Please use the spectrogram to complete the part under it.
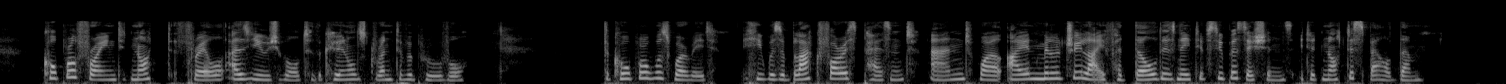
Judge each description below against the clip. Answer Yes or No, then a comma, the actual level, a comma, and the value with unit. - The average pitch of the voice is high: Yes, high, 225 Hz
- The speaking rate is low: No, average, 150 wpm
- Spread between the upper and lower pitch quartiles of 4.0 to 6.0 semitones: No, average, 3.1 semitones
